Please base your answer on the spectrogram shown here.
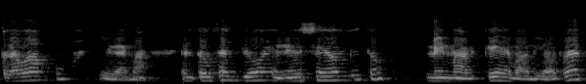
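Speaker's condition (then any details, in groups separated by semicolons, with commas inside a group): Cerebral palsy; lifelong physical motor disability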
